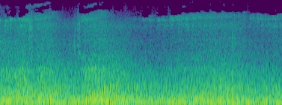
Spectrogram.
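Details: Air-cooled flat-four VW Beetle restarting after cooling a few hours (it had been dying when hot): steady, low, even rumble with no stumbling or hunting; it starts and idles normally.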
